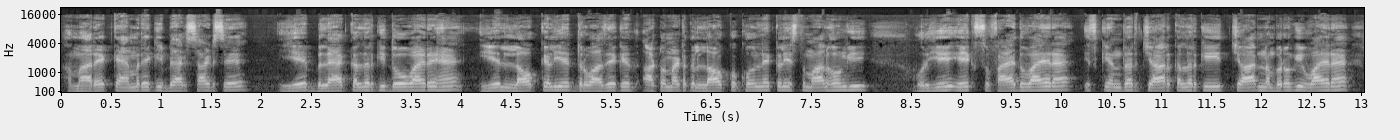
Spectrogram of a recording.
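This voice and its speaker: A man presenting a methodical, step-by-step installation tutorial in an instructional way, repeating key terms to make them clear. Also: fairly high pitch, steady tone, moderate pace, a little mellow. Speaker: electrician presenting a how-to channel.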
